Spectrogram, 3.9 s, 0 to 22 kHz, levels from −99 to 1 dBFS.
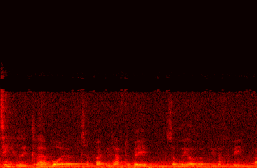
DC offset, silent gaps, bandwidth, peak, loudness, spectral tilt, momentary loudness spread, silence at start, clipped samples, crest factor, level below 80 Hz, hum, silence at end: under 0.1%; none; 13 kHz; -26 dBFS; -46 LUFS; -6.5 dB/octave; 10 LU; 0 s; under 0.1%; 18 dB; -60 dBFS; none; 0 s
